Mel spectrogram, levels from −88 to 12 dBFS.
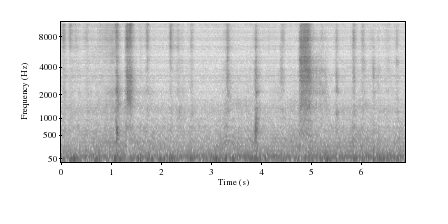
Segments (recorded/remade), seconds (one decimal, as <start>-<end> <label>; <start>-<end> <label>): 0.0-6.9 remade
